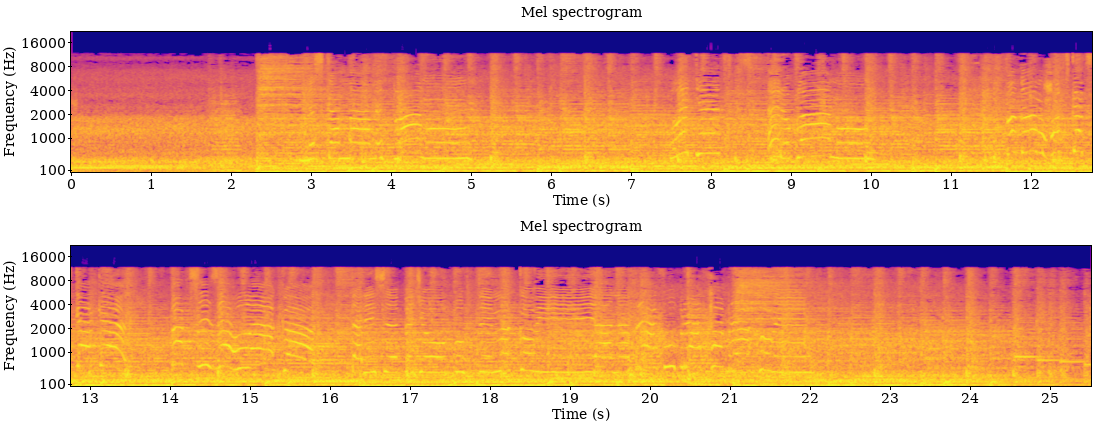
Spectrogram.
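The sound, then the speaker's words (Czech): A loud, steady roar of a helicopter's engine and rotor as it takes off and flies over Brno fills the whole recording, with a constant low droning hum; faint voices surface now and then beneath the noise. “Vyletěli, už se pohybujeme teďka nad Brnem.”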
